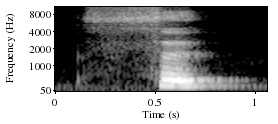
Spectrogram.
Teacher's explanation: EU is pronounced [ø] if at the end of a word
